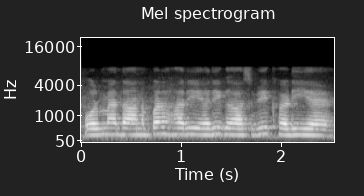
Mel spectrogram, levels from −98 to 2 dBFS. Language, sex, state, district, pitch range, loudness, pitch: Hindi, female, Uttar Pradesh, Shamli, 205-220 Hz, -15 LUFS, 210 Hz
